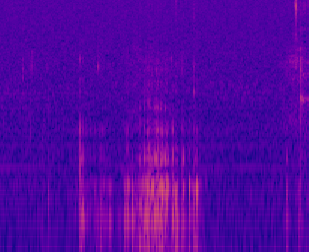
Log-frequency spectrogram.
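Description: Brief burst of garbled, muffled digital-radio audio about a second in, lasting a second and a half: broken-up voice over the DV Switch Fusion link, mangled by packet loss.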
